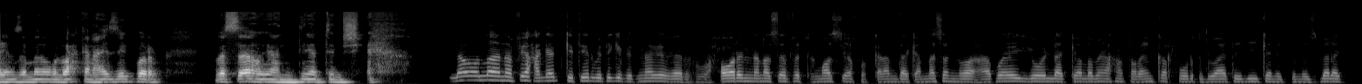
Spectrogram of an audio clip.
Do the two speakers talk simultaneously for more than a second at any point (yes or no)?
no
